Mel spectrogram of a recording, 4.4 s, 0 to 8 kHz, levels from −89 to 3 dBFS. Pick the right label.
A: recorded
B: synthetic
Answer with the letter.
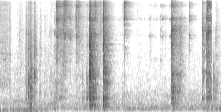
A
